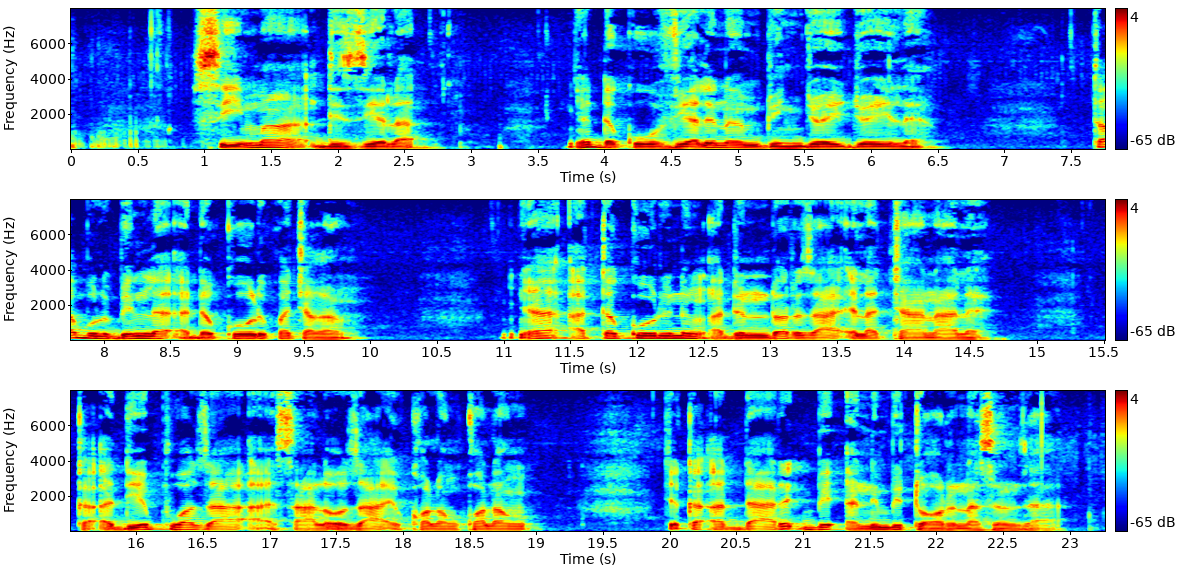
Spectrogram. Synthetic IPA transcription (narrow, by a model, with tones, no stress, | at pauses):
siː˨maː˦˨dɪ˨zi˨e˦la˦ | ɲɛ˦da˨ko˨vi˨ɛ˨lɪ˦na˦mbi˨nd͡ʒo˦i˦d͡ʒo˦ɪ˦lɛ̰˨ | ta˦bʊ˨lbi˦n˦la˨ʔa̰˨da˨koː˦ɾɪ˦k͡pa˦t͡ʃa˨ɣa˦˨ŋ | ɲɛ̰˦a̰˨ta˦koː˦ɾi˦nɨ˦ŋa̰˨dɪ˨ndɔ˦ɾɪ˨zaː˨˦ʔɪ̰˦la˨t͡ʃaː˦naː˦lɛ˨ | ka̰˨ʔa˨di˨e˦pʊ˦ɔ˦zaː˨˦a̰˨saː˨lɪ̰˨ʊ̰˨zaː˨˦ɪ̰˨kɔ˦lɔ˦ŋkɔ˦lɔ˦ŋ | t͡ʃɛ̰˦ka˨ʔa˨daː˨ɾɪ˦be˦ʔa˨nĩ˦m˦bi˦tɔ˨ɾɪ˦na˨s̬ɪ˨nzaː˨˦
